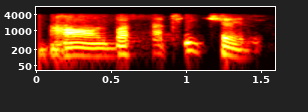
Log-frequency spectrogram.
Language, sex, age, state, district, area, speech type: Maithili, male, 60+, Bihar, Madhepura, rural, conversation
